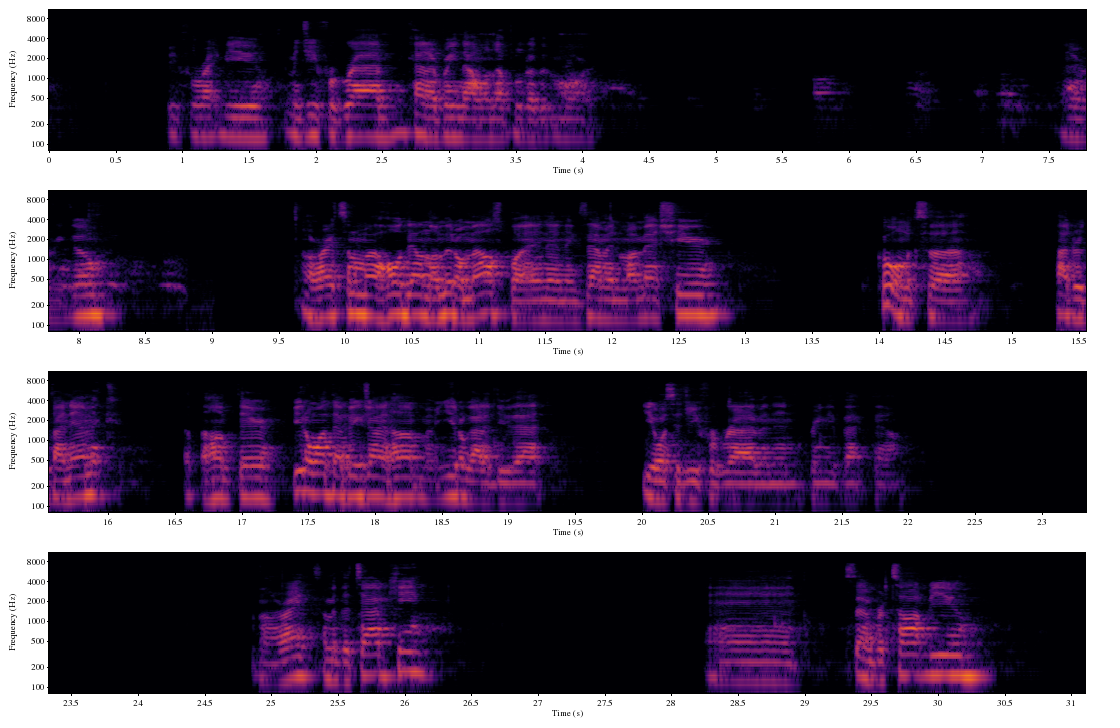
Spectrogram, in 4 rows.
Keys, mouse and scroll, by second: 0.9 KP_3, 2.3 g, 11.4 middle click, 19.5 KP_3, 20.5 g, 24.3 middle click, 26.8 Tab, 27.5 middle click, 29.9 KP_7, 30.7-31.1 scroll down 2.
